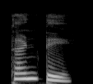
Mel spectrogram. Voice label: "ದಂಡೆ", Kannada

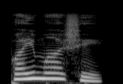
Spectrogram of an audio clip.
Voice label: "ಪೈಮಾಸಿ", Kannada

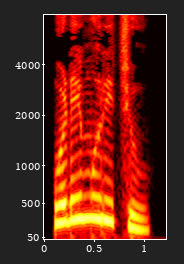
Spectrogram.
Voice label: "ಒಡೆಮುರುಚು", Kannada

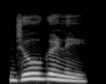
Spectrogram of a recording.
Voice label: "ಗೊಳ್", Kannada

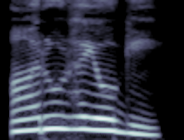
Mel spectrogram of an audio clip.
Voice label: "ಆರೂಢಯೋಗಿ", Kannada; ārūḍhayōgi; noun; an accomplished mystic.

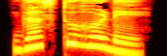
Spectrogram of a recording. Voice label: "ಕುಸ್ತಿಹಿಡಿ", Kannada

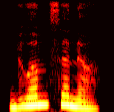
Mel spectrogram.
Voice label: "ಧ್ವಂಸನ", Kannada

